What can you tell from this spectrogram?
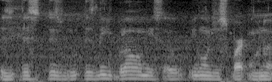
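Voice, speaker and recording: A man speaks at a medium pitch, with audible echo in the room. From Philadelphia, US. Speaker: fashion entrepreneur. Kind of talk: casual chat.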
